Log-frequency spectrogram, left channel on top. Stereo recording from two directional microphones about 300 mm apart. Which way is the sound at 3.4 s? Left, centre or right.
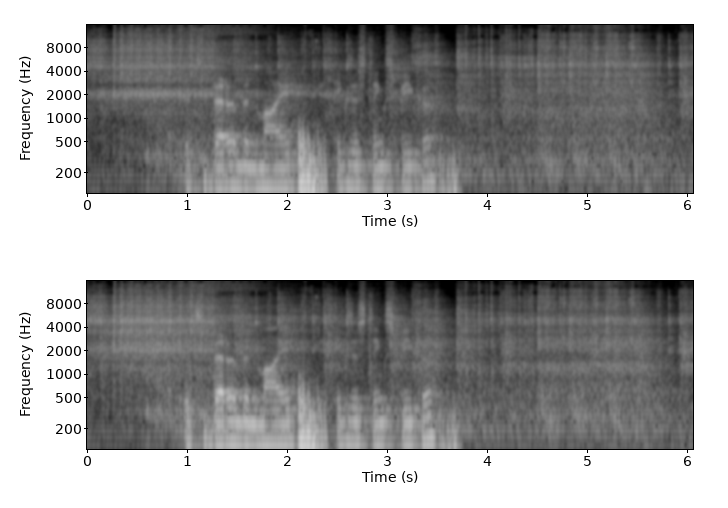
Centre.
